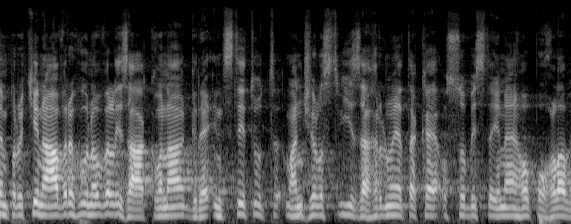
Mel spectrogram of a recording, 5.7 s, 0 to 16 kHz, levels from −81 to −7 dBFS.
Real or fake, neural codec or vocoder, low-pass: fake; vocoder, 44.1 kHz, 128 mel bands every 256 samples, BigVGAN v2; 14.4 kHz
